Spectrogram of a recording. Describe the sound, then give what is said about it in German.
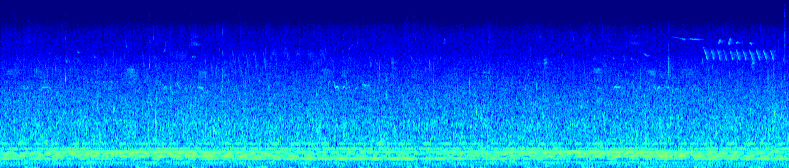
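Steady, continuous rush of flowing river water at moderate level, with a low humming drone underneath and faint high chirps near the end; no one speaks. “Spürst, wie der Fluss dir neue Kraft schenkt, wie er deine Haut vom Schweiß und Schmutz der Wanderung reinigt und auch all deine Sorgen und Ängste hinwegspült.”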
